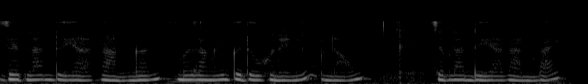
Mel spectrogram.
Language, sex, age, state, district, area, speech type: Bodo, male, 30-45, Assam, Chirang, rural, spontaneous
